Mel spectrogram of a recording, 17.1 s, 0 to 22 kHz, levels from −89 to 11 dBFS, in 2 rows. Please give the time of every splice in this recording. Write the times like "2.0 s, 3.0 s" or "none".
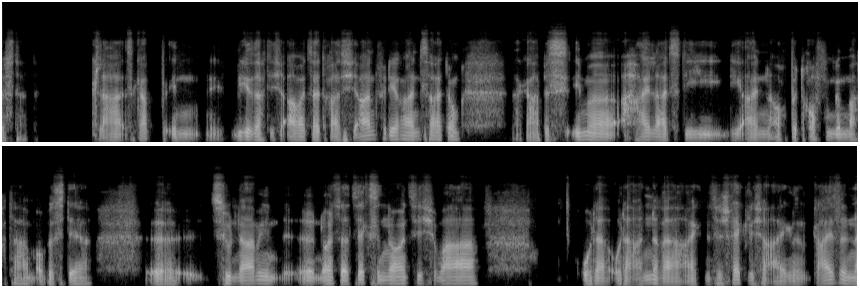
none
